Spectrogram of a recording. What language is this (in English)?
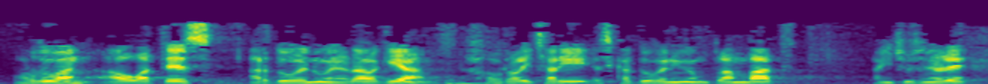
Basque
